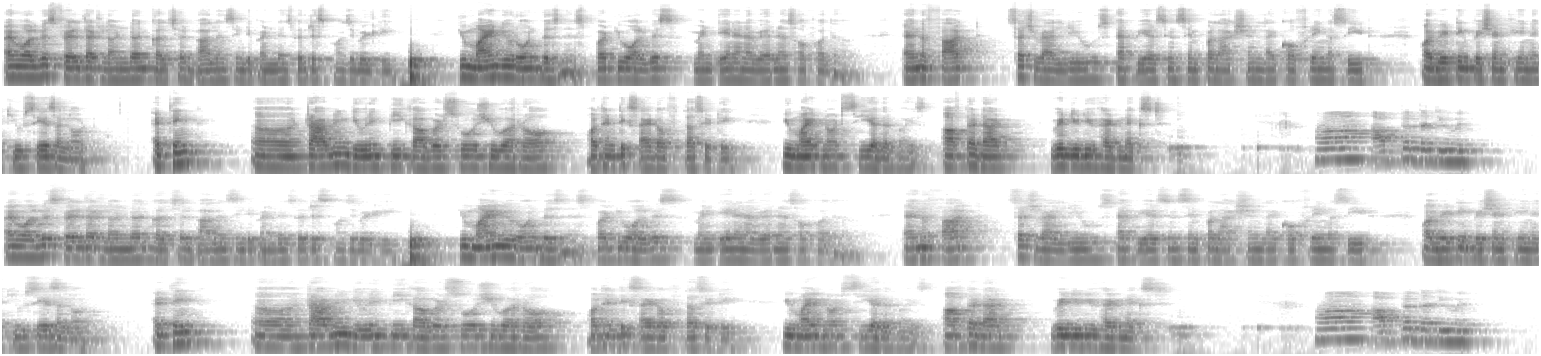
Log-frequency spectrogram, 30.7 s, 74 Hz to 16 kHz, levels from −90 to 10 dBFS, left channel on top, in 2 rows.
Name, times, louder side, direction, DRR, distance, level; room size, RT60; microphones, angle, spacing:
voice 1, 0.0-4.2 4.6-8.5 9.0-9.6 10.1-13.7 14.2-16.2 16.9-17.3 17.9-20.8 21.2-22.7 23.2-25.4 25.8-27.2, left 4 dB, 85° left, 0.4 m, -35 dB
voice 2, 28.5-30.0, left 1 dB, 30° left, 0.6 m, -40 dB
4.7 x 2.5 x 3.9 m
head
